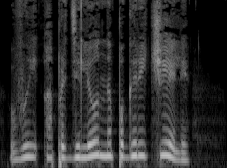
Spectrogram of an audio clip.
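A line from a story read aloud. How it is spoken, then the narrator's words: Cheerful announcement. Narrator (Russian): радостно сообщило ее высочество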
